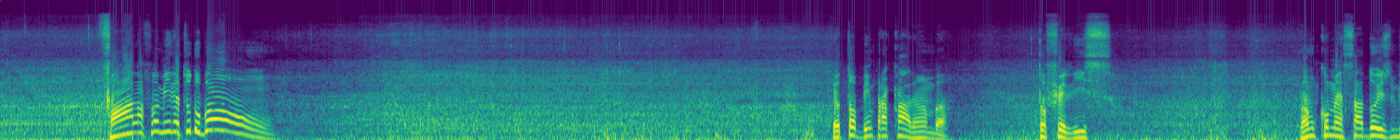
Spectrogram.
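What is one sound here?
A motorcycle engine revs up and down sharply a few times.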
